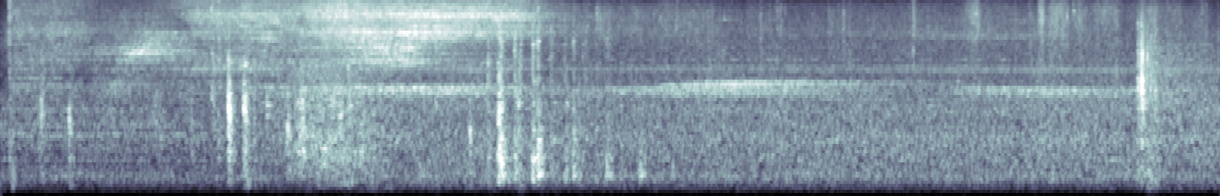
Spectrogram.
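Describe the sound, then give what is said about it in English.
A train rolls along the rails with a steady rumbling hiss, broken by irregular clunks and clacks of wheels over joints and a faint high squeal midway. No one speaks. “Whistling for this train.”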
